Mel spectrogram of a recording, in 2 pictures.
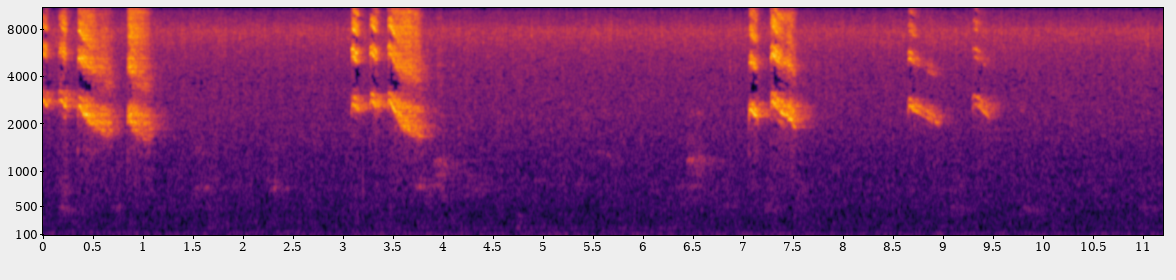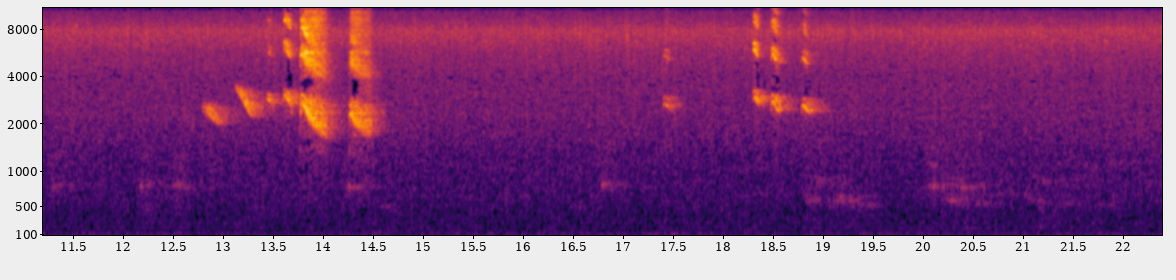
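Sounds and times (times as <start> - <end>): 
female green-winged saltator singing short descending whistled notes: 0.0 - 1.2, 3.1 - 3.9, 7.1 - 7.7, 8.6 - 9.6, 12.8 - 14.6, 17.4 - 17.7, 18.3 - 19.1
faint steady hiss: 0.0 - 22.3.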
